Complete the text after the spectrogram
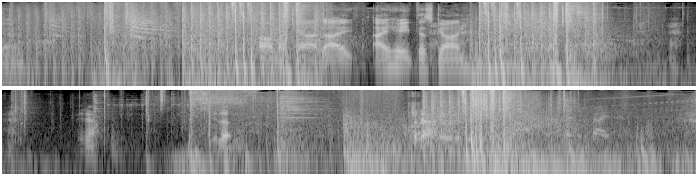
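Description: Rapid bursts of automatic gunfire crack close by.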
